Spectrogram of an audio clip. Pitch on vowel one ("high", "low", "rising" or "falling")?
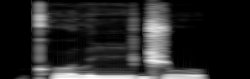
low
